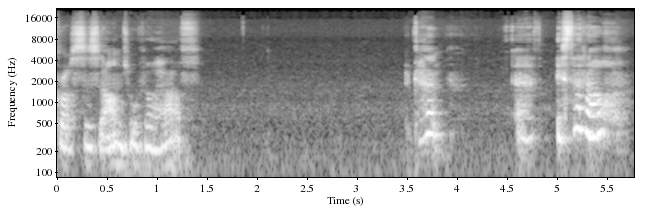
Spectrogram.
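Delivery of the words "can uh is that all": higher, stammering and pleading; frightened prisoner begging, voice climbing; scared captive pleading. Acted. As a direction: stumble over the words, terrified of him. Captive asks timidly.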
